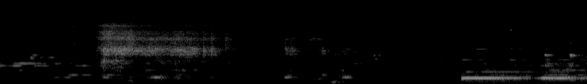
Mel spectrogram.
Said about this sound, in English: Start to breathe in slowly through your nose. Pause for a moment. And then exhale through your nose deeply and audibly as if you were trying to fog the glass of a window.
